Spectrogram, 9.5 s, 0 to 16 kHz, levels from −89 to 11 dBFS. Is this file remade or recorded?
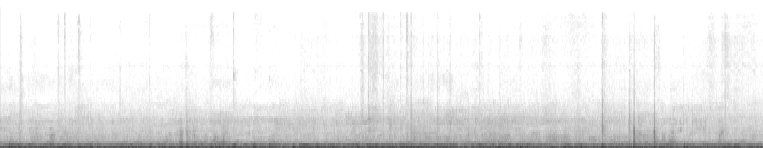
remade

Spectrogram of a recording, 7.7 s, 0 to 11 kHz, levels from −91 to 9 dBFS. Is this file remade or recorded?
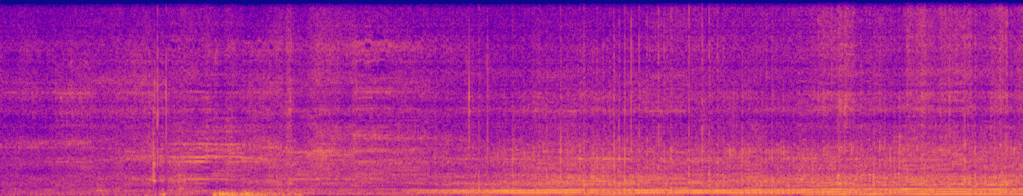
remade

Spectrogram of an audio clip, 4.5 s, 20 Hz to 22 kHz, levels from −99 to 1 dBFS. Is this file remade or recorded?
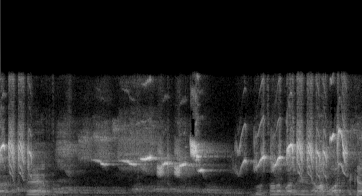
recorded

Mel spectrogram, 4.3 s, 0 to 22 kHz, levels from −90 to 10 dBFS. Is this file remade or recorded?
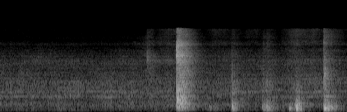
remade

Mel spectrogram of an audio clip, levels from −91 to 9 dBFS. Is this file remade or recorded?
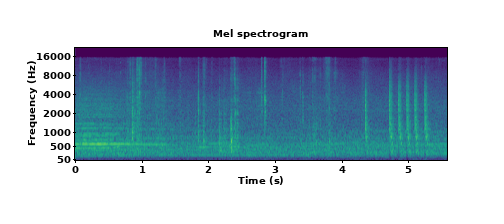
recorded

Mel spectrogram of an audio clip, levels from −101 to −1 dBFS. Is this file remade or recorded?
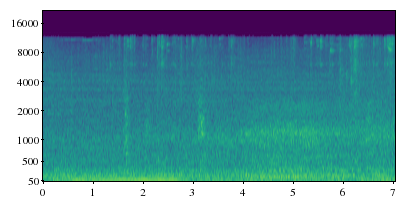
recorded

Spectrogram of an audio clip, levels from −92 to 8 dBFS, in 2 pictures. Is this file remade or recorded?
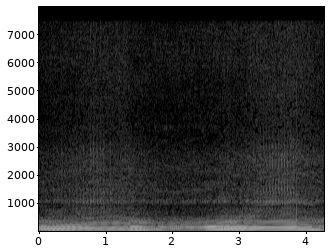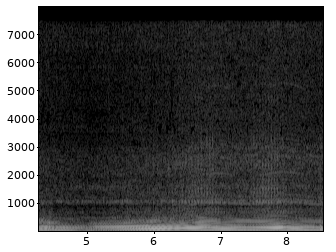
recorded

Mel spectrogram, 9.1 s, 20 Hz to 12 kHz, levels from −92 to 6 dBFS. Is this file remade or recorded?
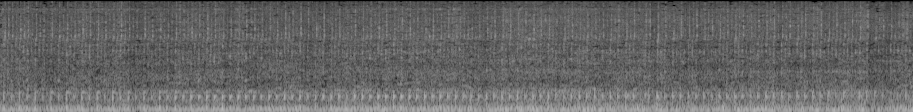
recorded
